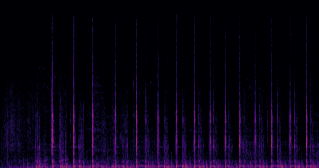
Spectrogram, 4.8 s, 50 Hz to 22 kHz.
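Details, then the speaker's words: UAZ 469 (old, modified), revived after long sitting, cranking but not starting after hesitating and dying; steady starter chatter, never catches; no fuel getting through, see-through filter empty. "sounds to me like we're not getting any fuel now it was sort of hesitating and then just died"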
